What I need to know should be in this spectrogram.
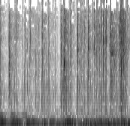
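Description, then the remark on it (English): A deck of cards being shuffled, a dense run of quick crisp flutters and clicks over a low steady hum, with no voices. “Is there a certain amount of times that you shuffle or anything?”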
